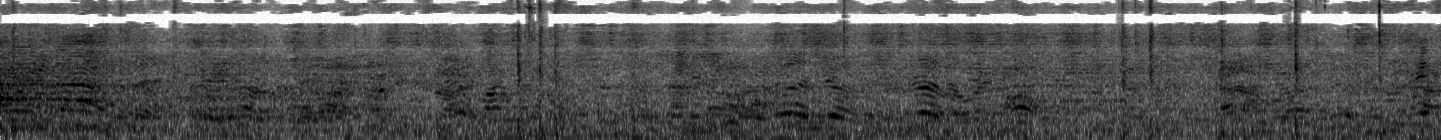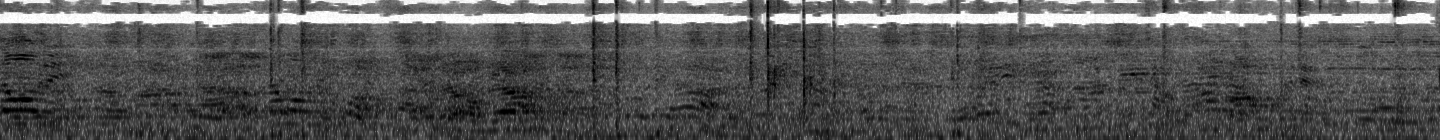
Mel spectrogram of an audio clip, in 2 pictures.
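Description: Darts thud into an electronic dartboard.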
